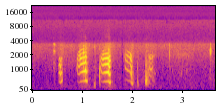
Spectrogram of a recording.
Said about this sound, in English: Yeah, it sounds like a child. It sounds like a baby. It sounds like an actual baby, like a baby. So making little puppy noises.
